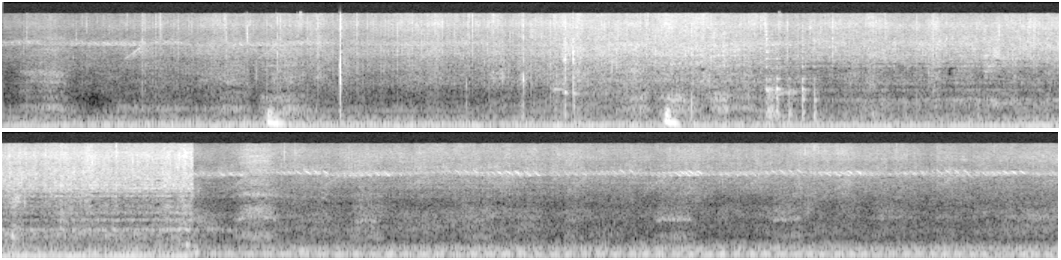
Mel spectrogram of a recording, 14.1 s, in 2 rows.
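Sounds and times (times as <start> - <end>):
food sizzling in a wok: 2.5 - 8.3.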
